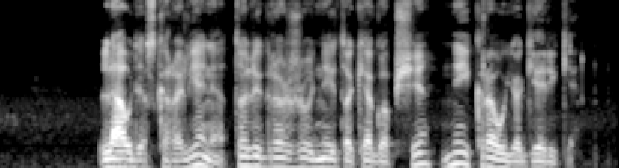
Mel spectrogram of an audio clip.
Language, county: Lithuanian, Vilnius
